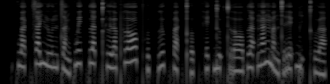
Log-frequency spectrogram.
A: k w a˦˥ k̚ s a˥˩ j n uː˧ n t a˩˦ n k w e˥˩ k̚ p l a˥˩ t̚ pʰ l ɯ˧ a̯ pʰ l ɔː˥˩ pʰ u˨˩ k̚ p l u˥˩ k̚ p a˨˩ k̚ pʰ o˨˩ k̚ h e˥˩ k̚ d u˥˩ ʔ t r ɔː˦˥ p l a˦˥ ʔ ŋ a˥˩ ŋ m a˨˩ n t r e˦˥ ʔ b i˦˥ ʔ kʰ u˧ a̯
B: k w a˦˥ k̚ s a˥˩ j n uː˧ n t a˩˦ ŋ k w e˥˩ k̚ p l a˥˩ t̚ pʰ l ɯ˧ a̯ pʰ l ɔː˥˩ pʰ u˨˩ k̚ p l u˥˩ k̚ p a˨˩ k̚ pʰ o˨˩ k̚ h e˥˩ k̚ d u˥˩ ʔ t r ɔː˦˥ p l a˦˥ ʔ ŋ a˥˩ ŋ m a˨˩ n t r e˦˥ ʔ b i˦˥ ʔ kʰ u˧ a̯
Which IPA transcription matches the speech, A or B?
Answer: B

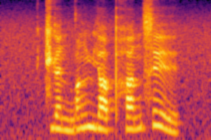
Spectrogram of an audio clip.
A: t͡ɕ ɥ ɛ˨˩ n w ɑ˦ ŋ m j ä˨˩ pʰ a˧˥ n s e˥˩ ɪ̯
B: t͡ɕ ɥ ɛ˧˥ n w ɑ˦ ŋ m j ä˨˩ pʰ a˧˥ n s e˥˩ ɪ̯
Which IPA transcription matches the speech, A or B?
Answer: A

